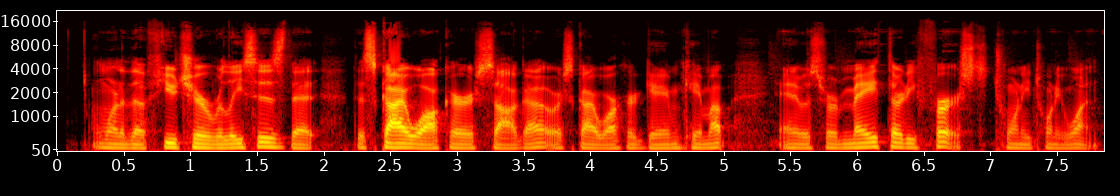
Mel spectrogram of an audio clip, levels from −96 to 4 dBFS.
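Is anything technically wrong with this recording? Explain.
No, nothing technically wrong can be heard here.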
